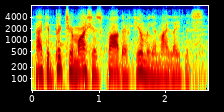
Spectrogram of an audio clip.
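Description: A man's voice: medium pitch, fast, highs cut off, soft background music. A man narrating in the first person for a 1940s radio drama, tense and nervous. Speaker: narrator and lead character.

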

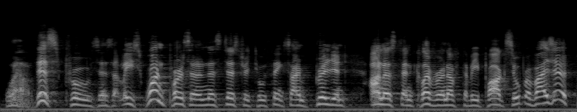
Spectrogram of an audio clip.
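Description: A soft-hearted, blustery American husband in a 1940s radio comedy. His voice sits high for a man and cuts through brightly. He talks plainly and folksily, and the recording is dull and muffled. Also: normal speed, creaky, hardly any pauses, heavily acted. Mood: baffled, touched. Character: bumbling, soft-hearted working-class husband and father. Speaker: comedy lead actor.

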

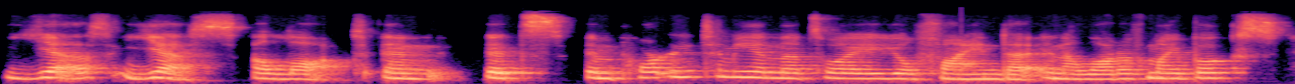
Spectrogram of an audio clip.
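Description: A woman's voice: medium pitch, fairly even intonation, a little slow, a little mellow. A woman from Canada with a Canadian accent, talking casually and candidly as an interview guest. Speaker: interview guest, children's book illustrator. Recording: echoey, roomy sound.

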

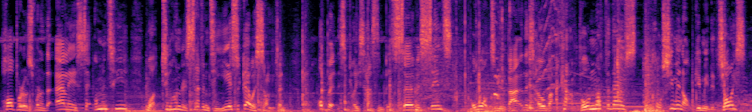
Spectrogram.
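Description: A broke, quarrelsome British man, grumbles and curses in street slang. His pitch swings widely, and music plays behind him in this audio drama. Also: very animated, fairly quick. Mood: bitter griping. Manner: slangy, griping. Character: broke, foul-mouthed, quarrelsome working-class man, down on his luck.

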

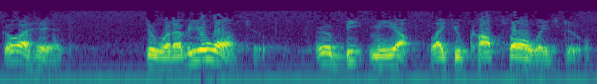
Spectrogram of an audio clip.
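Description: Hot-tempered young American man, old radio drama, fast speech, thin muffled recording. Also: mid-range voice, very animated, breathy edge. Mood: defiant, indignant.

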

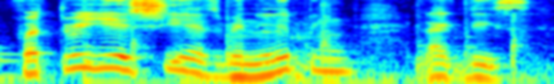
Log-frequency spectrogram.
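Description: A man's voice: a little high, expressive, unhurried, fairly bright tone, soft background music, voice pushed up. A man doing a worried old king. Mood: pleading. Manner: doubtful, pleading.

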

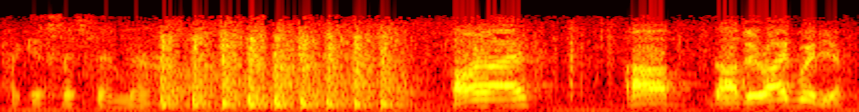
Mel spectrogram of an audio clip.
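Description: Young western cowboy, folksy, medium pitch, muffled old radio drama. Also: male voice, very animated, takes it slowly. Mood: tense. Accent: American Western. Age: young adult. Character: plainspoken, reluctant young western duelist. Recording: muffled old radio recording, faint noise.

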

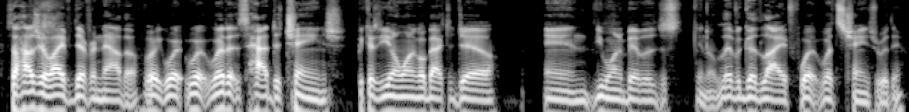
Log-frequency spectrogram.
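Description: An American man with a very low voice hosts a relaxed conversational interview. He speaks informally and agreeably, cursing now and then. The recording is dry and close. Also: brisk, no echo. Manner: informal, agreeable, profane at times. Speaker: interviewer, host.

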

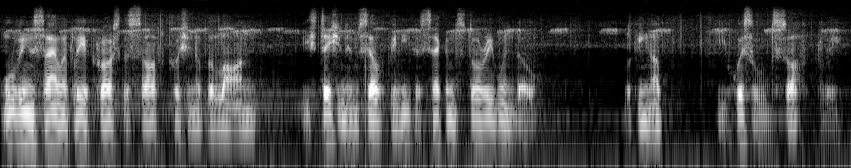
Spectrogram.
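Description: A man delivering scripted narration as a vintage radio announcer, measured, dramatic and declamatory. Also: sits low, lively intonation, gravelly, very noisy. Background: music.

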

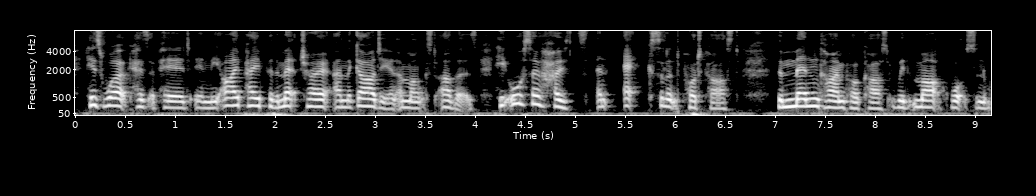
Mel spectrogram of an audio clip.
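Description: A woman's voice: medium pitch, a little mellow. A woman hosting a podcast, chatting with gushing enthusiasm over a video call. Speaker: podcast host. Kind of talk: casual interview chat.

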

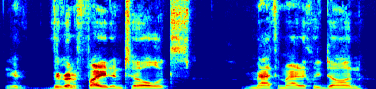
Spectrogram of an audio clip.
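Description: A man's voice: lowish voice, steady tone, moderate pace, a bit bright. A man co-hosting a sports fan podcast, chatting casually in a wry, frank, hesitant way. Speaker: co-host of a soccer fan podcast.

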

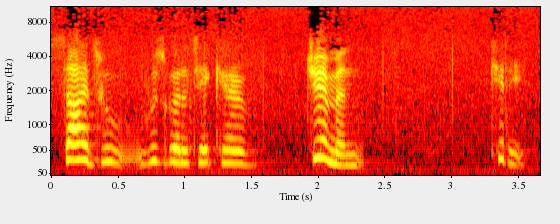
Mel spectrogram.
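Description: A woman's voice: high voice, moderate pace. An actress playing a strong-willed, overwrought woman nursing patients, stammering and insistent in 1930s radio drama style. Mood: agitated, defensive. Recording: muffled noisy vintage radio recording.

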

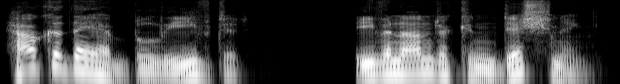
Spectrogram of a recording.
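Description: Inquiring young heroine, played by a male narrator. Doubtful, expressive, close dry audiobook recording. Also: medium pitch, brisk, no echo, voice pushed up. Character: earnest, inquiring young woman on a space adventure.

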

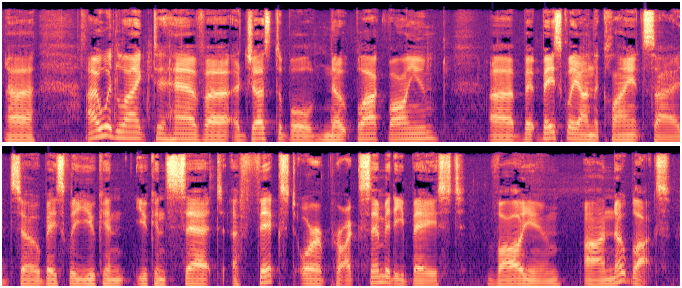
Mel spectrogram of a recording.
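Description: A man's voice: mid-range voice, a little slow, a bit bright, clear, resonant tone. A man hosting a gaming podcast in casual conversation, explaining his ideas in detail. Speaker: podcast host.

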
